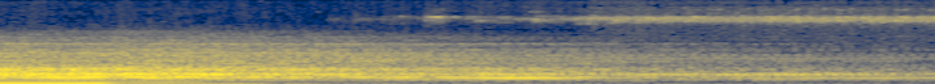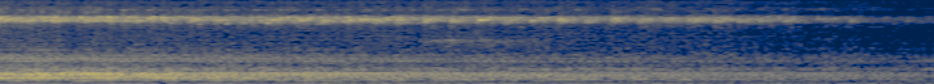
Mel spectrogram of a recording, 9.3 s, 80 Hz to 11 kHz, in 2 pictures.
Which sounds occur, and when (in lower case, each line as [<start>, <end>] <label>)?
[0.00, 9.34] music
[1.96, 9.34] rattle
